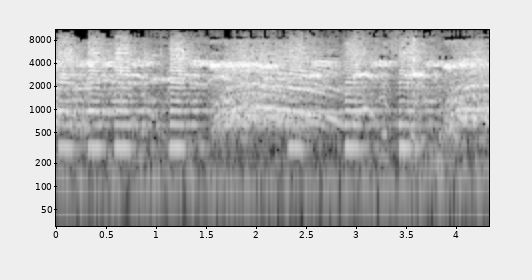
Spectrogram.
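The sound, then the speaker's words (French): A crowd of market vendors near the central station of Brazzaville cheers and claps for an arriving train, whoops and excited shouts rising over a steady, dense roar of voices. “Ici, toutes les vendeuses ont applaudi l'arrivée du train.”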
